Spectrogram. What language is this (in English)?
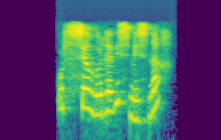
Kabyle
